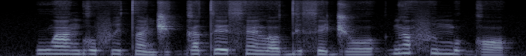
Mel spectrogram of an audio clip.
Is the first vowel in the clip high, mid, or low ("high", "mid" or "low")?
low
